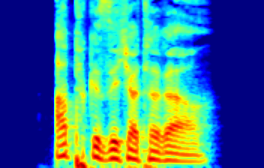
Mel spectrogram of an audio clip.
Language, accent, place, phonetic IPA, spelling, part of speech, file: German, Germany, Berlin, [ˈapɡəˌzɪçɐtəʁɐ], abgesicherterer, adjective, De-abgesicherterer.ogg
- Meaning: inflection of abgesichert: 1. strong/mixed nominative masculine singular comparative degree 2. strong genitive/dative feminine singular comparative degree 3. strong genitive plural comparative degree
